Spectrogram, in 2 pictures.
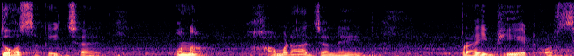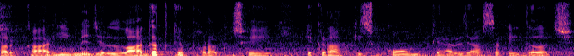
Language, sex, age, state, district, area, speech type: Maithili, male, 45-60, Bihar, Madhubani, rural, spontaneous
